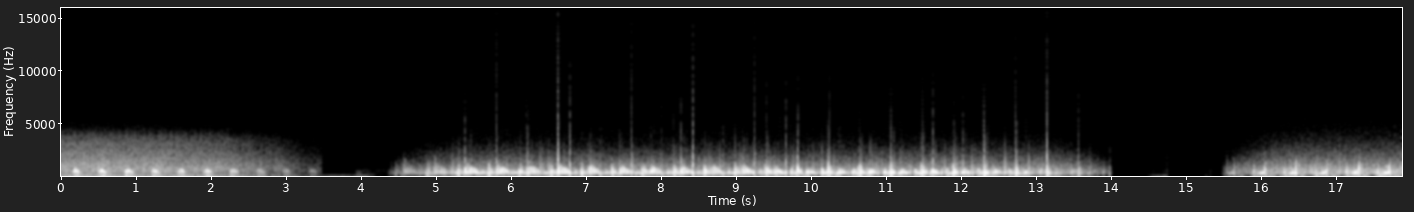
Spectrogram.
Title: Neeva Baby - Fetal Heartbeat Sounds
